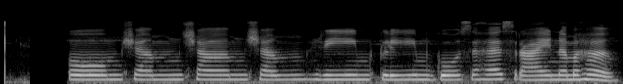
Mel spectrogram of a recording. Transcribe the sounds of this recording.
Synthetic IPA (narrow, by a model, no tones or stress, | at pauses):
oːmʃɐmʃaːmʃɐmɾiːmkliːmɡoːsɐɦɐsɾaːjnɐmɐɦɐ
